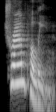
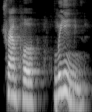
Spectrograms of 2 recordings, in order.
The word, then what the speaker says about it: trampoline: an N lean lean the primary stress is on the first syllable trampoline trampoline that's how I say it you can also put the stress on the last syllable trampoline trampoline can even hop a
